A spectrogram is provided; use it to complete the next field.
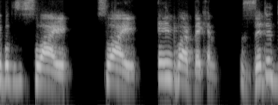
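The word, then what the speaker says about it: zwei: মানে দেখেন এখানে জয় হওয়ার কথা না, রুলস অনুযায়ী আগের ওই ইংলিশের সাথে ম্যাচ করে, কিন্তু এখানে জয় হবে না, এটা সোয়াই হবে।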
